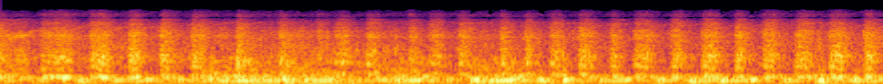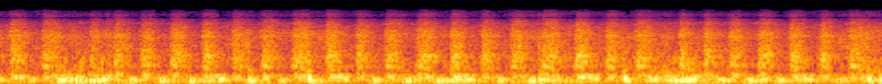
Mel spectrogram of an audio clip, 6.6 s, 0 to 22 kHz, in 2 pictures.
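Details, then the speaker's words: 2012 Ford Focus manual, flooded to the roof by a hurricane and sat for months, first start: it fires and keeps running slightly rough with an uneven pulse. Much water comes out of the exhaust; owner thinks the alternator may be seized. "there it goes oh it fired and I heard water yeah so water came out of the exhaust a lot of water came out of the exhaust so there's just a lot of water in the exhaust system right now"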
